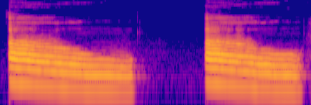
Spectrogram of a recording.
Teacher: My tongue is going to be low, the back is going to be pulled up, but then I'm going to move to a pucker.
